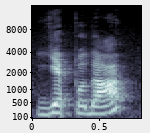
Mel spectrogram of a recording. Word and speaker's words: Yepoda: moda che ho scoperto in coreano in realtà si pronuncia gli eco da circa comunque questa sarebbe la pronuncia corretta mi viene molto più semplice dire i pod ha però è uscito ragazzi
